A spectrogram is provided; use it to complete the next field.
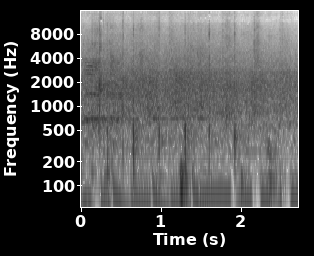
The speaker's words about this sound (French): une ovation pour Stéphane Fritz, le président de Guy Hockey. Bravo, bravo, bravo, bravo.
